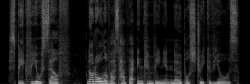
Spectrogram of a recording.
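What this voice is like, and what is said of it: Put-on British accent. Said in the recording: “I'm going to make him British”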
